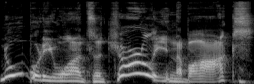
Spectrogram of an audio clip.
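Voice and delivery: wobbling, warbly toy cartoon voice, swooping high up and down. Recalling the Misfit Toys scene, doing the toy's line in a warbly Charlie-in-the-Box voice. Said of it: "with the warbly voice thing".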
